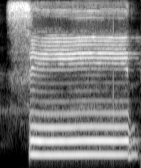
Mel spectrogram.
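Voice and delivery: সিন chanted with a long level vowel; elongated letter. Shown as a demonstration. Teacher asks students to repeat, সিন drawn out. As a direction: stretch the middle of সিন on one note. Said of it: "আমরা তিন আলিফ টানবো".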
